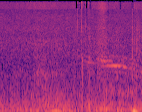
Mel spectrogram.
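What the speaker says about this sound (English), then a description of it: "that's my cat." A fluffy cat gives a short, soft meow indoors, a brief close vocal over quiet room background.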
